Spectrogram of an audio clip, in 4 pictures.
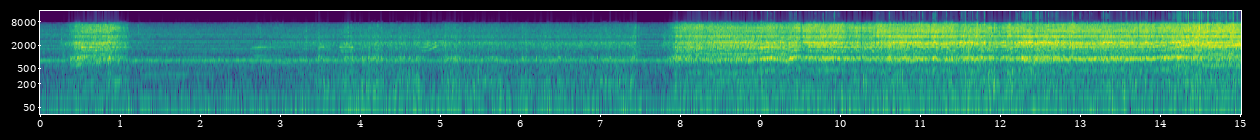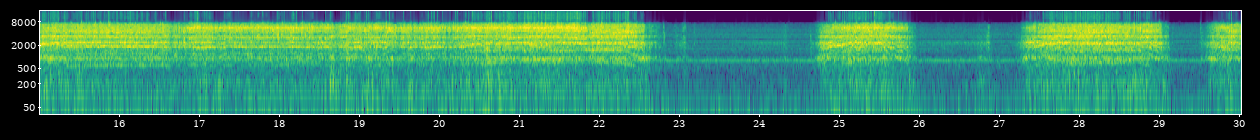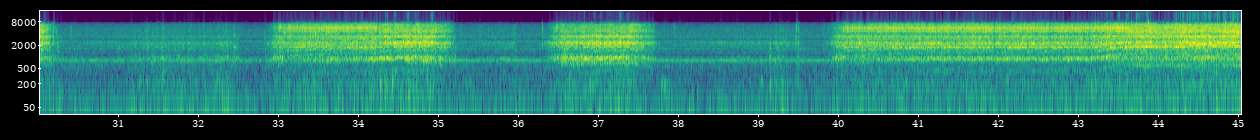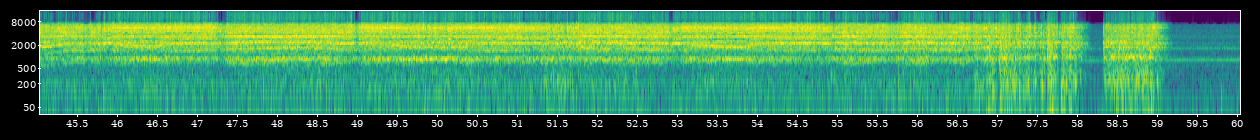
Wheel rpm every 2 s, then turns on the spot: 20, 10, 20, 30, 110, 110, 120, 150, 160, 160, 190, 40, 70, 50, 100, 20, 60, 60, 50, 20, 100, 130, 170, 190, 190, 200, 200, 200, 200, 90.
4-6 22-24 30-32 38-40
